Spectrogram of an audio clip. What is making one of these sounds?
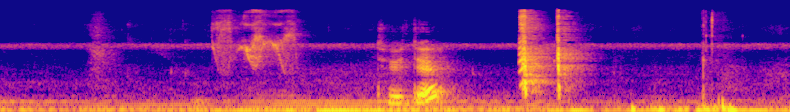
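A puppy yelps and whimpers close by.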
